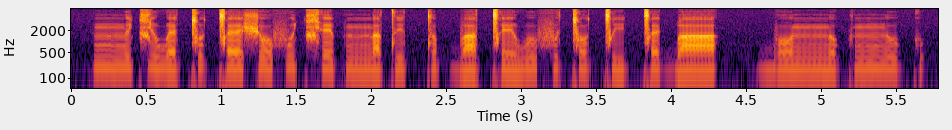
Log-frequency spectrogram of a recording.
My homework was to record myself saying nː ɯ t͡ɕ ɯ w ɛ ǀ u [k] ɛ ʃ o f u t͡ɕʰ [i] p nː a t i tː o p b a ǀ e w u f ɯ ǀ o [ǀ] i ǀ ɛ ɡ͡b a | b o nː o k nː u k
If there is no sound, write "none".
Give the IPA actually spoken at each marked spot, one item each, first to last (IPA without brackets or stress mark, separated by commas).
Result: ǀ, e, ǀ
